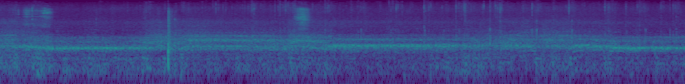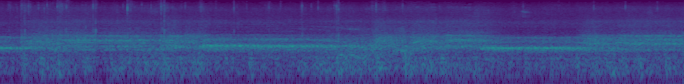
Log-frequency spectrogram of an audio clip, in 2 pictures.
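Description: Large stadium crowd of football supporters chanting in unison, a steady sung chant whose pitch shifts every second or two. One sharp click about two and a half seconds in.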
